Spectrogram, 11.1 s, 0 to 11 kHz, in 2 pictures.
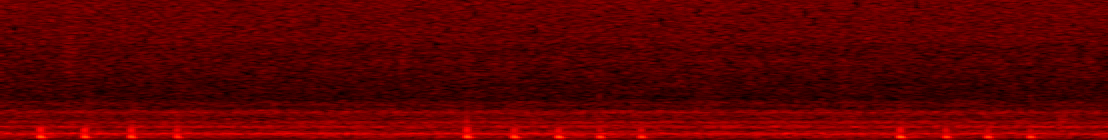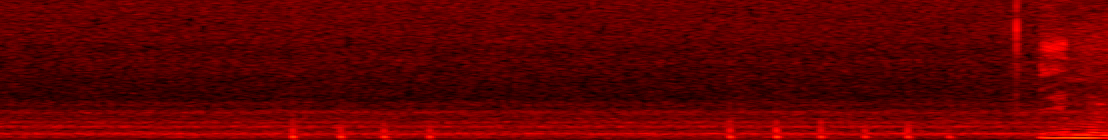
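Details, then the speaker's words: Adult male patient, liver percussion moving upward from below on the right abdomen: sharp finger-percussion taps with a hollow tympanic note changing to dullness at the liver border, before liver span measurement (normal 6–12 cm). "lalu kita perkusi dari bawah kita dengarkan suara berubah dari timpani menjadi Dal"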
